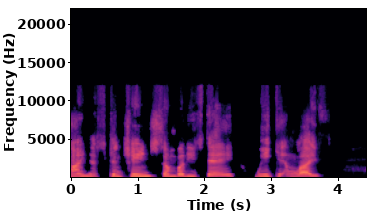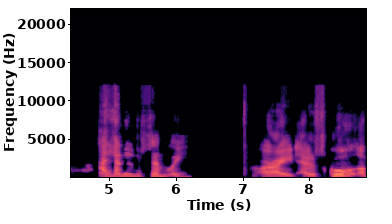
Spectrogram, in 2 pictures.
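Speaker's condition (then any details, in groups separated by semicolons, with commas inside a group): Cerebral palsy; from birth, hearing loss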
